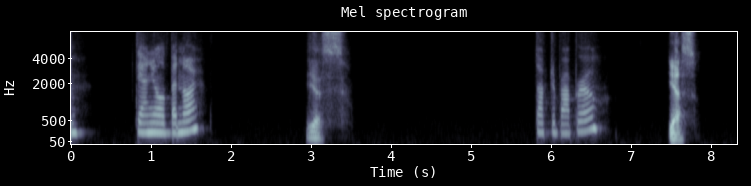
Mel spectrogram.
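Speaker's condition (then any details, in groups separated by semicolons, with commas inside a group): No condition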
